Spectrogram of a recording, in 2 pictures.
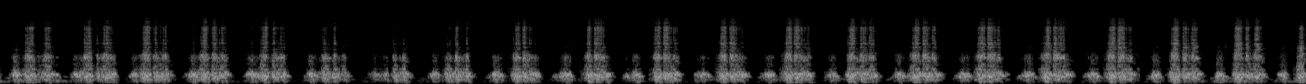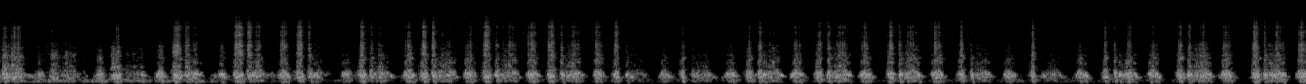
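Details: Heart auscultation at position A during a posture stress test (lie, sit, stand, sit, lie; 84-90-102-84 bpm): regular beats near 90/min with a mid-systolic sound, murmur near S2 and split S2.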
